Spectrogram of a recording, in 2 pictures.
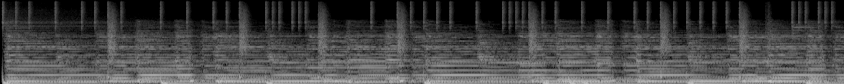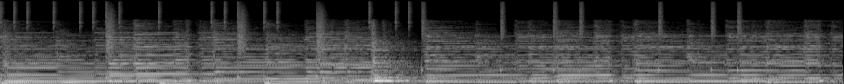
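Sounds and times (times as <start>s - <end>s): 
strummed guitar: 0.0s - 16.8s.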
